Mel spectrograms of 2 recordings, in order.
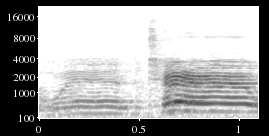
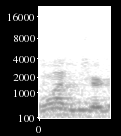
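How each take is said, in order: First: "winter" with a loud, drawn-out second syllable, win-TER; misplaced stress on winter. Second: Said in the usual way. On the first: Shown as a demonstration. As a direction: wrongly punch the end of "winter". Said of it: "We don't want that". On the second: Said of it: "because the word is winter".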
